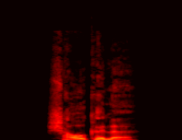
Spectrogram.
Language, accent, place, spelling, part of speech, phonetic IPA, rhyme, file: German, Germany, Berlin, schaukele, verb, [ˈʃaʊ̯kələ], -aʊ̯kələ, De-schaukele.ogg
- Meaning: inflection of schaukeln: 1. first-person singular present 2. singular imperative 3. first/third-person singular subjunctive I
